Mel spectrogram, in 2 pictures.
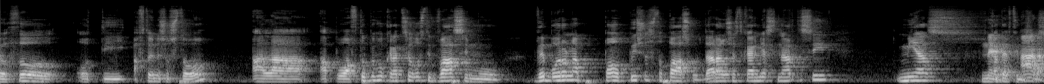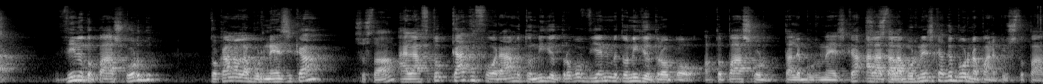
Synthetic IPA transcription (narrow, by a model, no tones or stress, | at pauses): θeoθo̞ot̪iɐft̪o̞ineso̞st̪o̞ | ɐlɐːpo̞ɐft̪o̞p̬uexo̞kɾɐt̪isie̞ɣo̞st̪ivɐsimu | ðembo̞ɾo̞nɐpɐo̞pisost̪o̞pɐswoɾd̪ɐɾɐusiɐsti̥kɐinemɲɐsinɐɾt̪i̥si | miɐsneɐt̪efθinɐɾɐ̰ | ðinot̪o̞pɐswoɾd̪ | t̪o̞kɐnoɐlɐmbuɾne̞zikɐ | so̞st̪ɐɐlɐːft̪o̞kɐθe̞fo̞ɾɐme̞t̪o̞niðʝo̞t̪ɾo̞po̞vʝe̞nimet̪o̞niðʝo̞t̪ɾo̞po̞ɐpo̞t̪opɐsxoɾd̪t̪ɐlebuɾne̞zikɐʔɐlɐt̪ɐlɐmbuɾnezikɐðembo̞ɾunɐpɐne̞pisost̪opɐ̰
